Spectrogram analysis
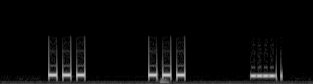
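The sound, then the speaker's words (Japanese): Telephone dialing tones sound as a call is placed: two quick groups of three short, even keypad beeps, then a longer buzzing tone that pulses several times, alone over a faint steady hum. “それでは電話してみましょう。”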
